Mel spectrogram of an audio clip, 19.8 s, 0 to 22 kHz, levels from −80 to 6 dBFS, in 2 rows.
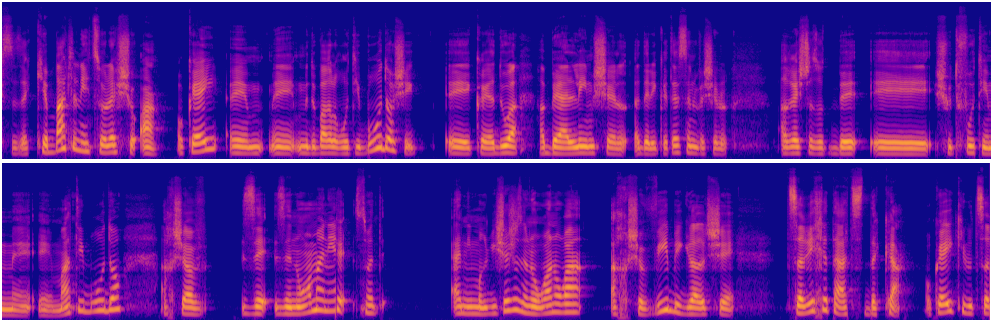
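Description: It's a speech clip with a CD skip at 13.23 s: you get a tick and a mute of roughly ten milliseconds, then playback resumes somewhere else on the disc. That's the laser getting knocked or tripping on a flaw and jumping to another turn of the spiral.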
